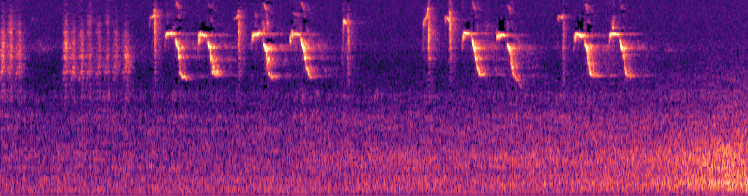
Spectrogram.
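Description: A great tit sings a bright, ringing two-note phrase, a high note dropping to a lower one, repeated in quick runs over a soft background hiss.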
